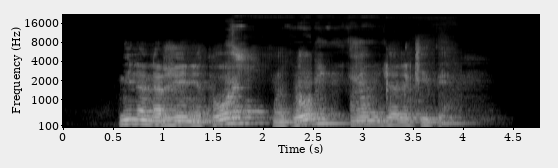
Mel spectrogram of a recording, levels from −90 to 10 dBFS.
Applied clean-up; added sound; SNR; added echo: neural mask model Resemble Enhance denoiser.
